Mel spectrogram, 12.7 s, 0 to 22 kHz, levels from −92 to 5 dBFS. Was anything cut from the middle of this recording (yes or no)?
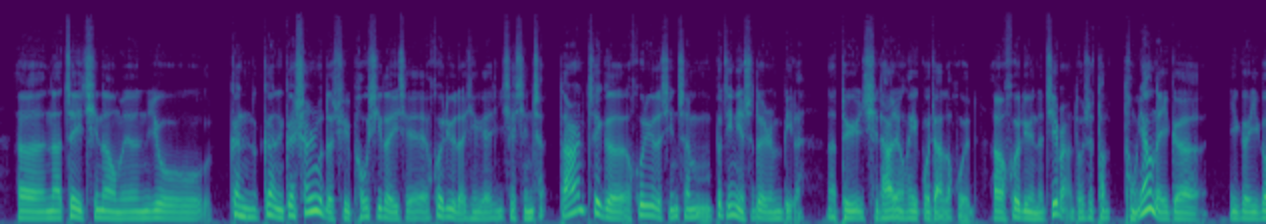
yes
